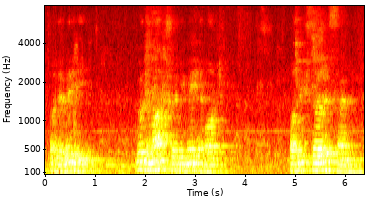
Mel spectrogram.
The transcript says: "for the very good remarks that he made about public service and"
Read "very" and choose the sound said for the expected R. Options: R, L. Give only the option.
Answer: L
